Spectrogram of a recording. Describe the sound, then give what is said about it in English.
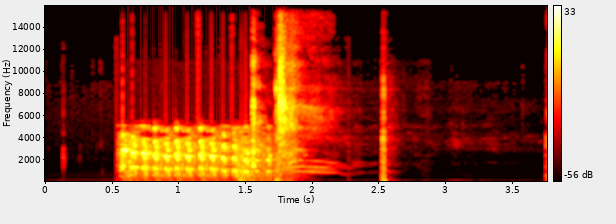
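A voice imitates a dolphin: a loud, rapid buzzing chatter of clicks for over a second, breaking into several high, downward-sliding squeaky whistles, followed by two sharp isolated clicks. “I can do... I do a great dolphin.”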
